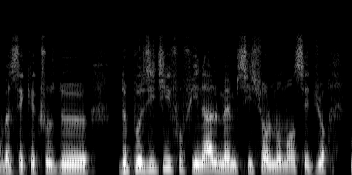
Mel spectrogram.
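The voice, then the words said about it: Moroccan-American accent in French. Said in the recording (French): “J'adore ton accent ... c'est l'accent marocain, marocain-américain ... l'accent amarocain”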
